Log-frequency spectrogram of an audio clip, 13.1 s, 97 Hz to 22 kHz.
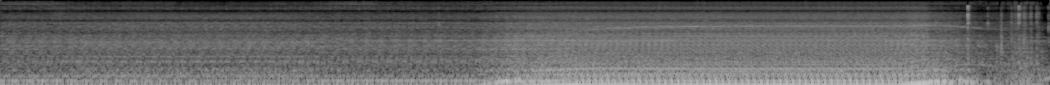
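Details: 1997 Ford F-250 Power Stroke diesel: low idle swells near six seconds, holds unevenly, then sags and dies around twelve seconds; hard start and stall, cause not pinned down.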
